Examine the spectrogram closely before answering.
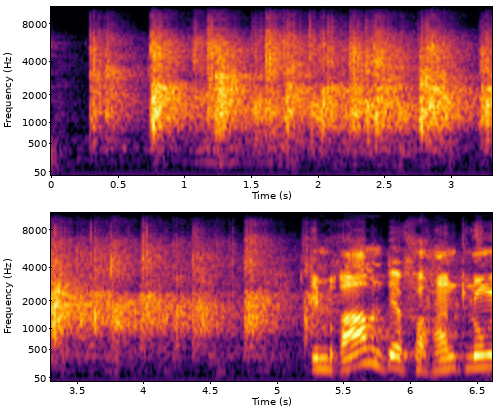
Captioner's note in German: Beifall bei der CDU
